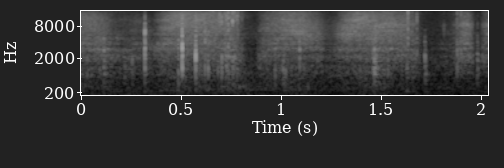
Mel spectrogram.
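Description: Faint rustling and soft scraping of a paper pressing sheet as an Oliso Pro iron is pressed and shifted over it, with a few small clicks.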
